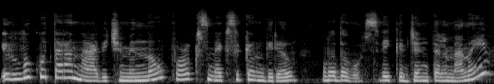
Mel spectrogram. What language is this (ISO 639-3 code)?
lit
